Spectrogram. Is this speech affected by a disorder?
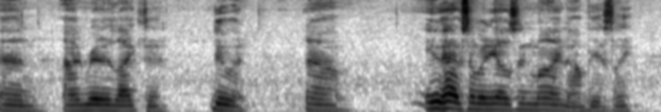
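Yes: Parkinson's disease.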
